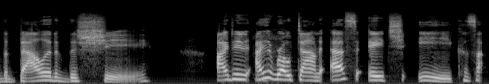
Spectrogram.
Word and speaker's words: Sidhe: was Googling something and up came SIDHE. And it said the she. Showed the pronunciation. I'm like, the she.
